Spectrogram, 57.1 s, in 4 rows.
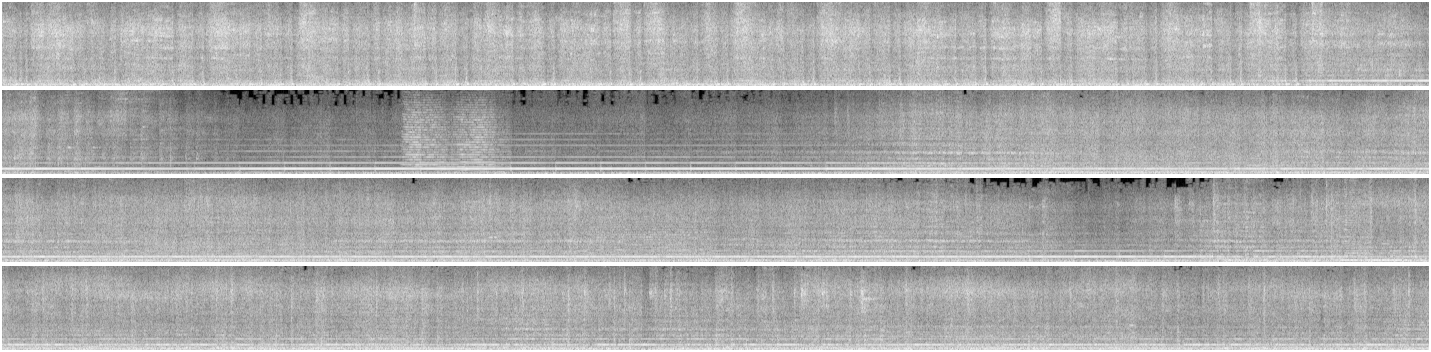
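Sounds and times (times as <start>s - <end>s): train wheels clattering on rails: 0.0s - 16.4s, 22.5s - 57.0s
level crossing warning tone: 12.7s - 57.0s.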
